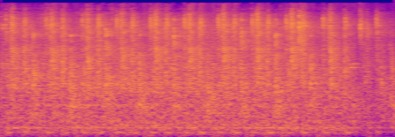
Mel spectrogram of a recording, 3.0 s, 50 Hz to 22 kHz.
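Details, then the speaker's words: 1977 MTD 990 (badged Dayton, 16 hp) no-start riding mower cranked by a positive lead run to the positive post: steady, even cranking about four beats a second with no grinding or dragging; the starter turns it over fine, but the no-start is still unsolved. "She's running while she's turning over. So, that is not a problem."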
